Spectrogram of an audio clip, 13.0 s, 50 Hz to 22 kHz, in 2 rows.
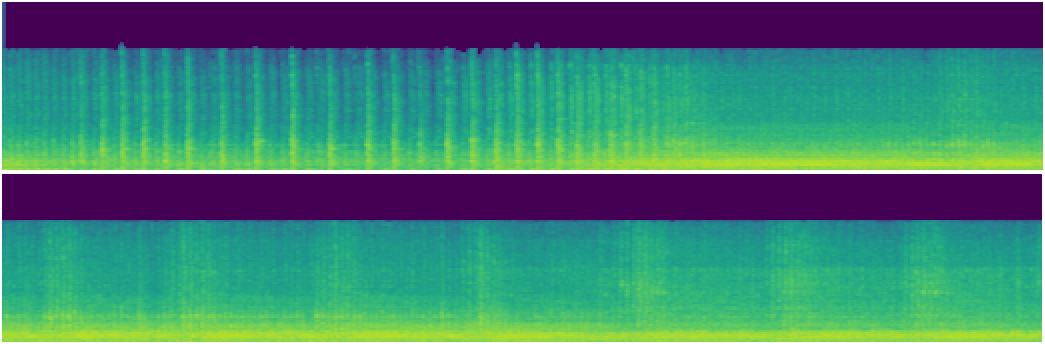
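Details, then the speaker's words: MTD Yard Machines tractor, 20HP Briggs Intek, another replacement carburetor fitted, engine cover off: cranks, catches at about four seconds and settles into a steady, even full idle without surging. It ran better with the choke partly closed. "So this is a full idle. I'm gonna shut it off because I don't wanna run it too hard and too long without the cover on."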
